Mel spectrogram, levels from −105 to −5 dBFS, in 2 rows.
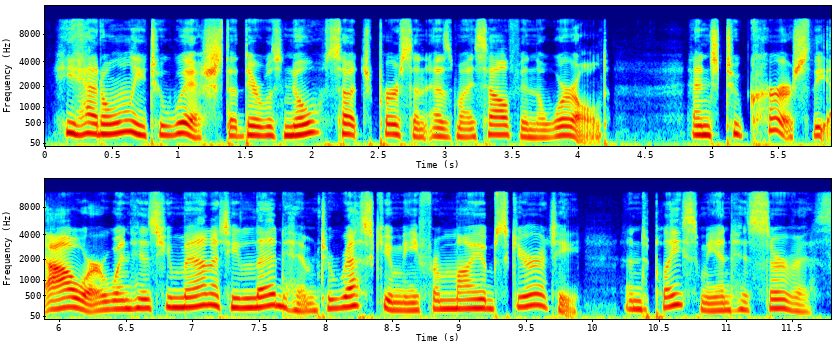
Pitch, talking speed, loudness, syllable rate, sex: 200 Hz, 195 wpm, -19 LUFS, 5.0 syllables/s, female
